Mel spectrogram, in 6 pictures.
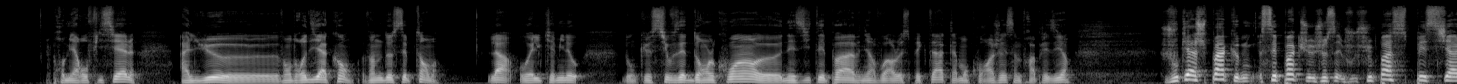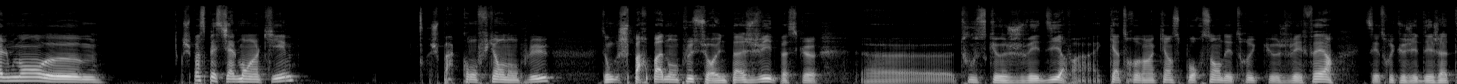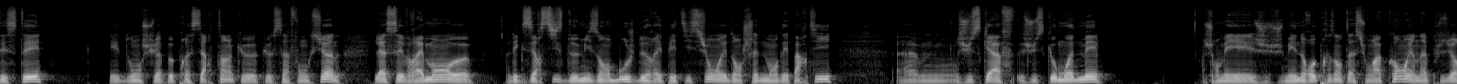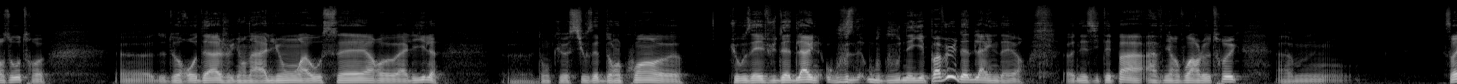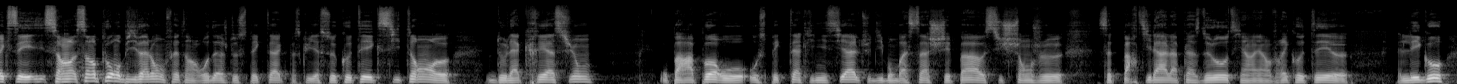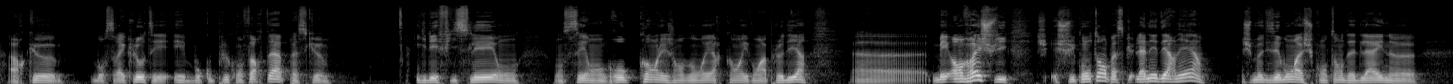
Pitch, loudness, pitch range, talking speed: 100 Hz, -23 LUFS, 90-115 Hz, 210 wpm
